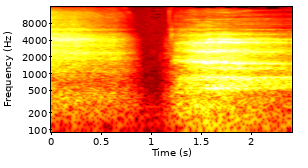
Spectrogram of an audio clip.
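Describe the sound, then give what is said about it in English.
A deep breath, drawn as soft, breathy airflow that briefly stops midway and then resumes more strongly, faint and without speech. “Can we just take a deep breath?”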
